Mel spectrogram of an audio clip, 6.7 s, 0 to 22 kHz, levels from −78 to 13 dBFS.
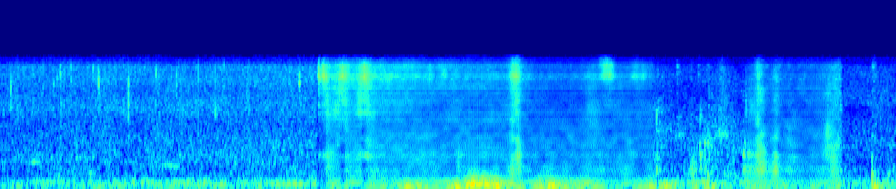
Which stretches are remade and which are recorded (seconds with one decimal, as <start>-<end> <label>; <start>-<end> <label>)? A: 0.0-2.4 recorded; 2.4-4.9 remade; 4.9-5.6 recorded; 5.6-6.3 remade; 6.3-6.7 recorded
